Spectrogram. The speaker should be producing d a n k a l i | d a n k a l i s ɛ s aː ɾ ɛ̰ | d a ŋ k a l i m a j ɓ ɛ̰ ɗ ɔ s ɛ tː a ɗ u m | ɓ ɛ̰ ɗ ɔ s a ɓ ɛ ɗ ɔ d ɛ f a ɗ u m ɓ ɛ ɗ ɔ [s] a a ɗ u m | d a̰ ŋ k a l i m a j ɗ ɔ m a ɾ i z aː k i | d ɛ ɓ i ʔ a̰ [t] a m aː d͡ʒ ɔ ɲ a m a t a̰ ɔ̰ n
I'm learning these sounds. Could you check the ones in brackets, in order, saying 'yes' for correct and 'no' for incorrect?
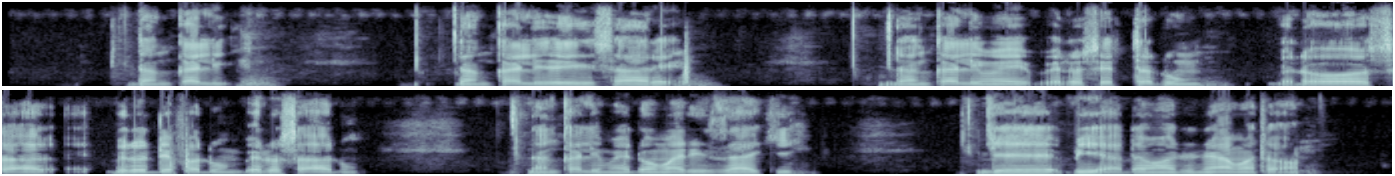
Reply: yes, no

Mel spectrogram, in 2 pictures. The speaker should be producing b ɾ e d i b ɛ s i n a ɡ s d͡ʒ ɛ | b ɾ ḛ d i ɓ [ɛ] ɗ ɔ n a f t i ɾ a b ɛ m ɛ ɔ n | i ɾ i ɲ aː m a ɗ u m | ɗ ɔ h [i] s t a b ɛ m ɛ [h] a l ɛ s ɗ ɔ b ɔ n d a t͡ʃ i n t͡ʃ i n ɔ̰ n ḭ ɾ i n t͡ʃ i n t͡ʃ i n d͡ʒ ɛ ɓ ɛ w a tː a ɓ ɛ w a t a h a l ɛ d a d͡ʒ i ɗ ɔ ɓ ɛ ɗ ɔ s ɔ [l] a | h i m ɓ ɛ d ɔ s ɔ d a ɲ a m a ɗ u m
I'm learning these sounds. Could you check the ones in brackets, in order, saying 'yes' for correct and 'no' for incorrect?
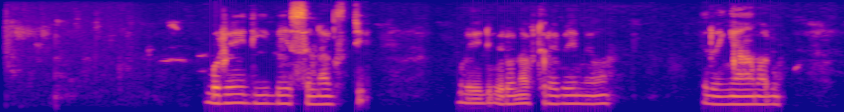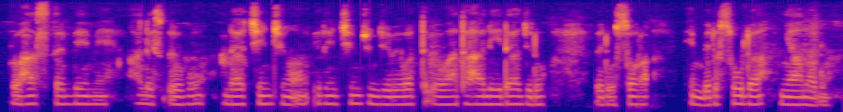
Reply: yes, no, yes, no

